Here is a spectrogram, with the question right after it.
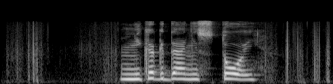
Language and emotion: Russian, angry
